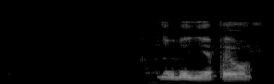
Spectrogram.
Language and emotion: Russian, neutral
